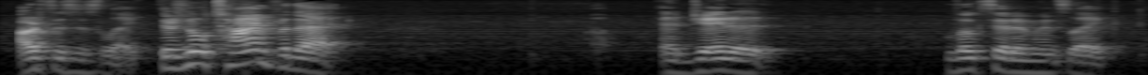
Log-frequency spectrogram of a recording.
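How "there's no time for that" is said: loud, higher retold snap; urgent refusal. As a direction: cut off the plea, acting the impatient prince. Arthas refuses Jaina's plea.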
